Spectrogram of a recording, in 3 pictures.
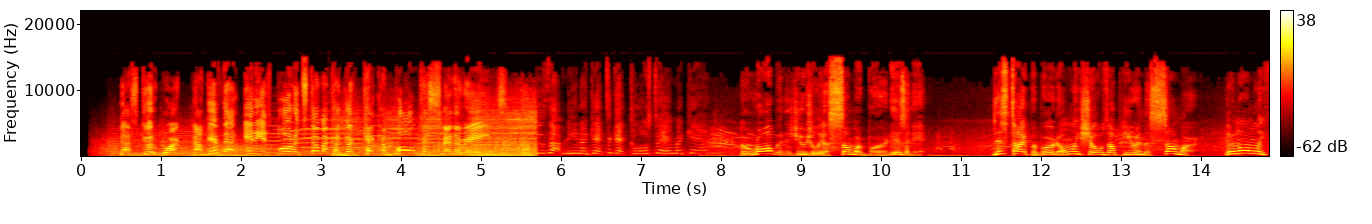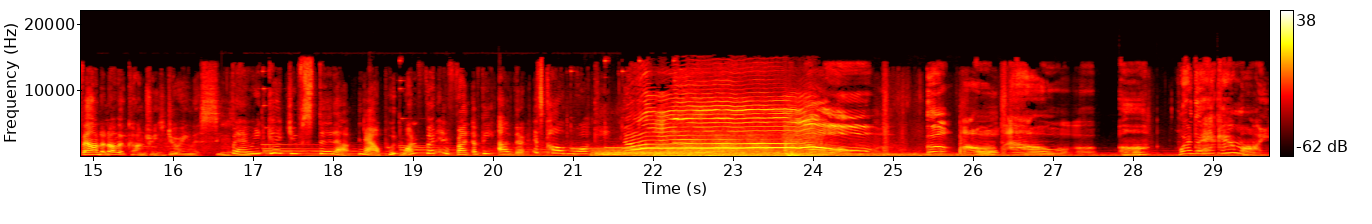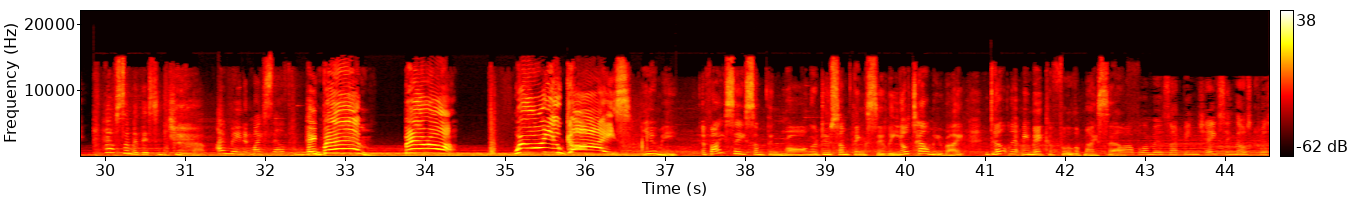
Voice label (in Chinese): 英語女聲動漫配音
